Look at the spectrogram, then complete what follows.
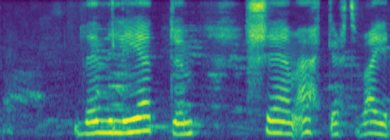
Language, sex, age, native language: Icelandic, male, 10, Icelandic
